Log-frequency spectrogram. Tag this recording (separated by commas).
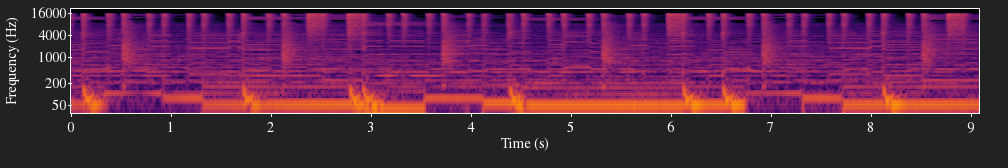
Music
